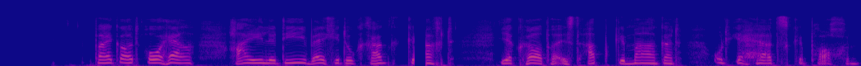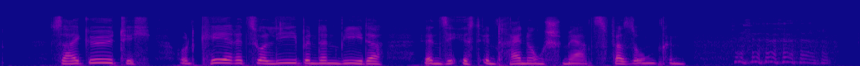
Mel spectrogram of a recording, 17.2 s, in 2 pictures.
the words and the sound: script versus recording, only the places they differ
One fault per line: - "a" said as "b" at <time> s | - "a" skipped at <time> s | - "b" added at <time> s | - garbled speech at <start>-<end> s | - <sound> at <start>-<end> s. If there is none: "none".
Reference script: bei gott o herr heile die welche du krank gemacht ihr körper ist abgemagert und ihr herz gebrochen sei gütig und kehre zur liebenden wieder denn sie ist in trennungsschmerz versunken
- dropout at 4.1-4.3 s
- laugh at 15.9-16.9 s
